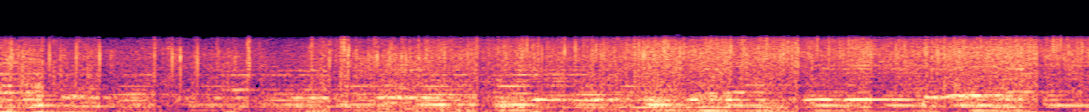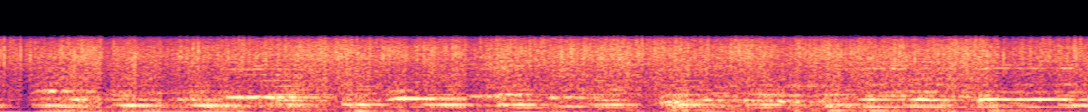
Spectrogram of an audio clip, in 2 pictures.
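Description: A band playing a tune, with the steady crackle and sizzle of a castillo fireworks tower burning over the music.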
